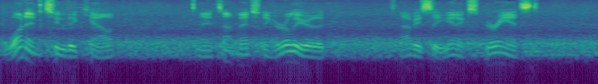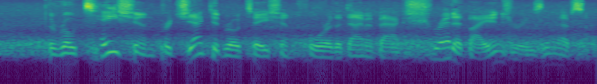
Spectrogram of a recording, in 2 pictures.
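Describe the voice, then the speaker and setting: A man's voice: big pitch swings, unhurried. Male baseball radio announcer over heavy noise. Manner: clipped pitch calls between conversational asides. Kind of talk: live radio sports play-by-play commentary. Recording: very noisy live broadcast, constant background hum.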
